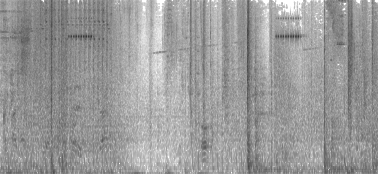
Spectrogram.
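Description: Gunshots bang in sharp single cracks.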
